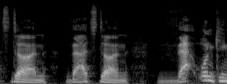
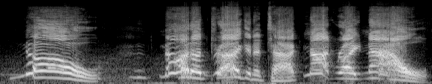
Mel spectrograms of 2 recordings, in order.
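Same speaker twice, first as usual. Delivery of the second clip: loud, high wailing cry; anguished shout; 13 semitones higher, 13 dB louder, slower than usual. Real, not acted. Streamer wailing loudly as a dragon attacks. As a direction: scream at the dragon in despair.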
